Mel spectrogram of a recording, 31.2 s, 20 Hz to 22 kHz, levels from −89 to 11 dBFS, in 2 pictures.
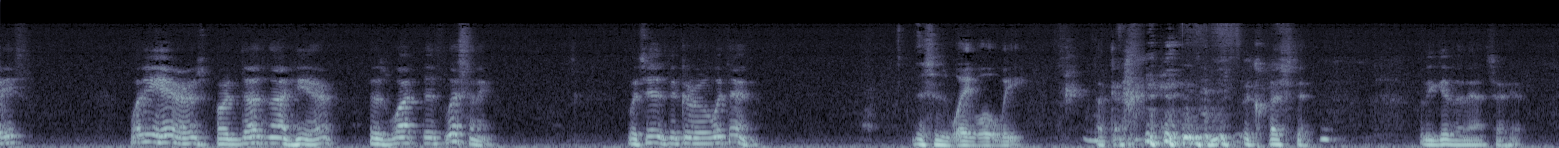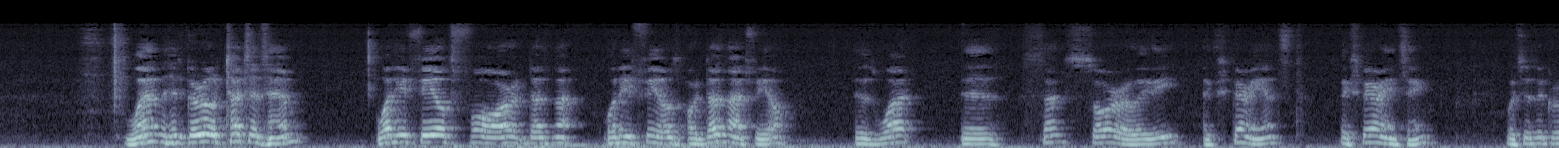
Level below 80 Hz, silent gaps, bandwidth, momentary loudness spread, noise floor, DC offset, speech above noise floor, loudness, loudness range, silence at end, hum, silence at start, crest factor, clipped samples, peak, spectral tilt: -38 dBFS; none; 11.5 kHz; 15 LU; -41 dBFS; under 0.1%; 22 dB; -20 LUFS; 6 LU; 0 s; none; 0 s; 20 dB; under 0.1%; -2 dBFS; -7.5 dB/octave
